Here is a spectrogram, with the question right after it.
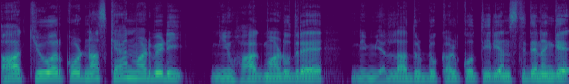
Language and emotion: Kannada, fearful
